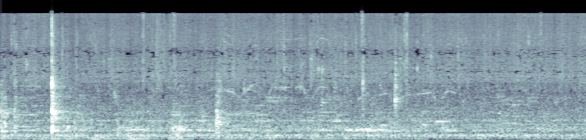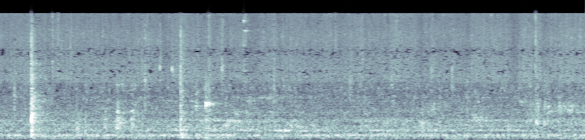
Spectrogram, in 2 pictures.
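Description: Potato chunks frying in hot mustard oil in a kadai: a steady sizzle with occasional sharp pops, the loudest about a second in.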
